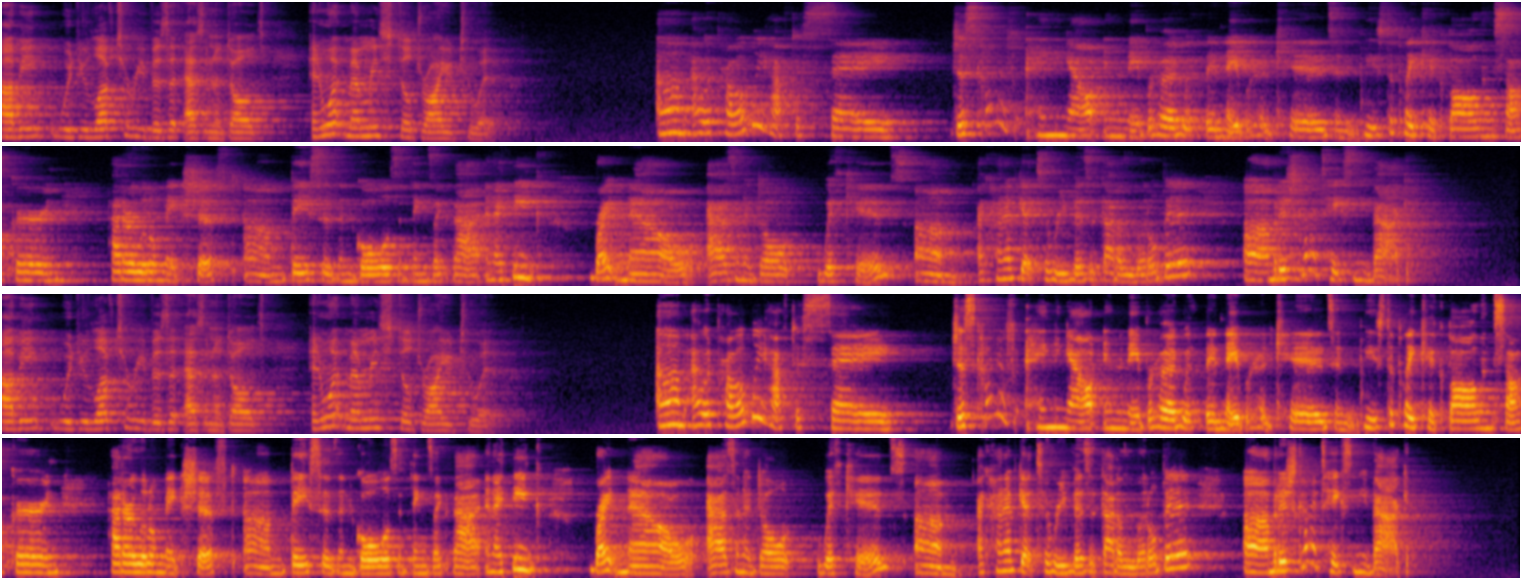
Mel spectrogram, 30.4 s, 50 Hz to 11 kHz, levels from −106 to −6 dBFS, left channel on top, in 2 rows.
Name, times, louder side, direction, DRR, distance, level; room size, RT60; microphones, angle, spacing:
voice 1, 0.0-2.6 3.1-4.9, left 1 dB, 5° left, 5 dB, 0.4 m, -35 dB
voice 2, 6.5-8.9 9.5-16.0 16.3-23.1 23.4-27.4 27.6-29.3, right 6 dB, 60° right, 12 dB, 0.4 m, -27 dB
11.5 x 6.2 x 5.1 m, 1.2 s
head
